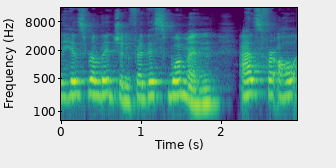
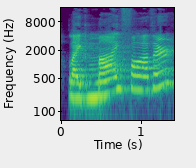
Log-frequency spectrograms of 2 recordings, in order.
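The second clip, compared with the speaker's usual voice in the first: bitter shrill mockery; 6 semitones higher than usual. A narrator's reading. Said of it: "Naomi's shrill laughter pealing".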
